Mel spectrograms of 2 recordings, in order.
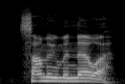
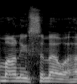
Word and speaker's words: Samu Manoa: Let's get his name right. Not Manu... Samu Manoa. There we go. Not Manu Samoa, as I like to call him.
